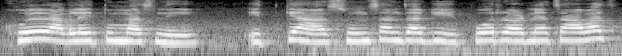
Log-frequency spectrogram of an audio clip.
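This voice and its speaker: A woman putting on a calm, mysterious village woman. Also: high-pitched, a little slow, a little hiss or hum. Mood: coaxing. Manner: rustic village dialect, coaxing and self-assured. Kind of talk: storybook reading.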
